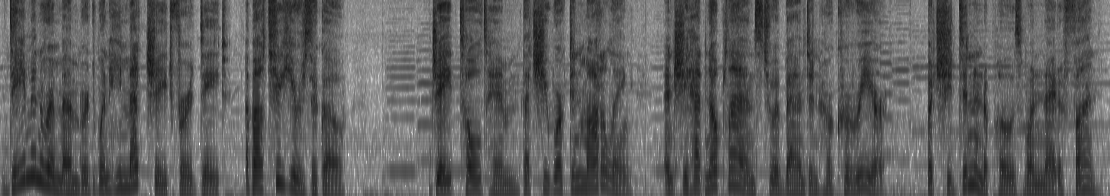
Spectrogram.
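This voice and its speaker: A woman's voice: fairly low pitch, very animated, moderate pace, faint music behind. A woman narrating a werewolf romance audio drama in a scripted storytelling style.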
